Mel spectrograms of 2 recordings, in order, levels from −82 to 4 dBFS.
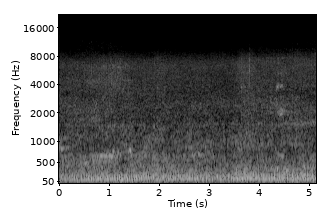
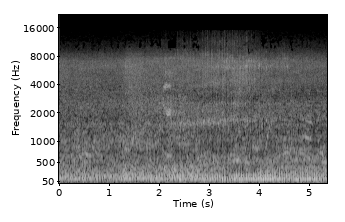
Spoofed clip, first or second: second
